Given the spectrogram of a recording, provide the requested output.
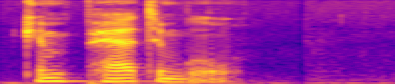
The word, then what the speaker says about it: compatible: The stress on the second syllable, compatible, it's an adjective, and it means able to exist, work, or be used together successfully without conflict or problems.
